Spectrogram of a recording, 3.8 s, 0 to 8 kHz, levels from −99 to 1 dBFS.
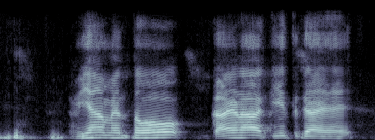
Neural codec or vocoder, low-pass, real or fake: codec, 16 kHz, 4 kbps, FunCodec, trained on Chinese and English, 50 frames a second; 7.2 kHz; fake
